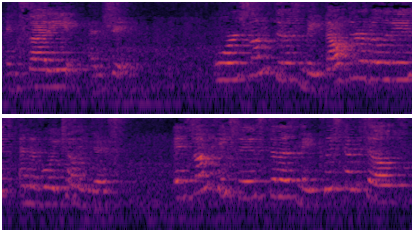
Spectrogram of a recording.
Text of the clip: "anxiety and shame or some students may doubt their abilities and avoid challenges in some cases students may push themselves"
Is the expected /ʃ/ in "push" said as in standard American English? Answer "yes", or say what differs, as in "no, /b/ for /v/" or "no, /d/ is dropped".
no, /s/ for /ʃ/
